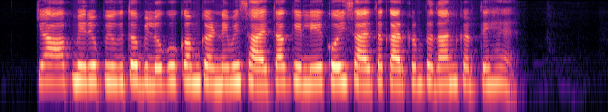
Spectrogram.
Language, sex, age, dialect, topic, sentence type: Hindi, female, 18-24, Hindustani Malvi Khadi Boli, banking, question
